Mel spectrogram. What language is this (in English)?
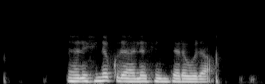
Kabyle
